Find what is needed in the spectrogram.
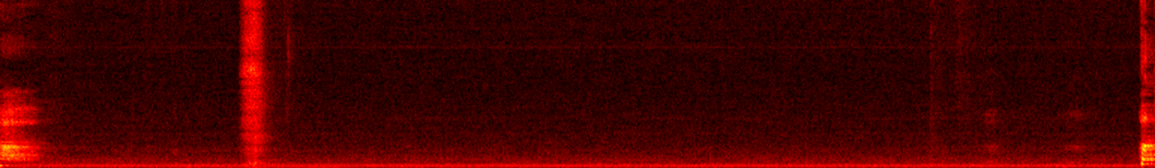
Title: Gamer girl sneezing before playing LoL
